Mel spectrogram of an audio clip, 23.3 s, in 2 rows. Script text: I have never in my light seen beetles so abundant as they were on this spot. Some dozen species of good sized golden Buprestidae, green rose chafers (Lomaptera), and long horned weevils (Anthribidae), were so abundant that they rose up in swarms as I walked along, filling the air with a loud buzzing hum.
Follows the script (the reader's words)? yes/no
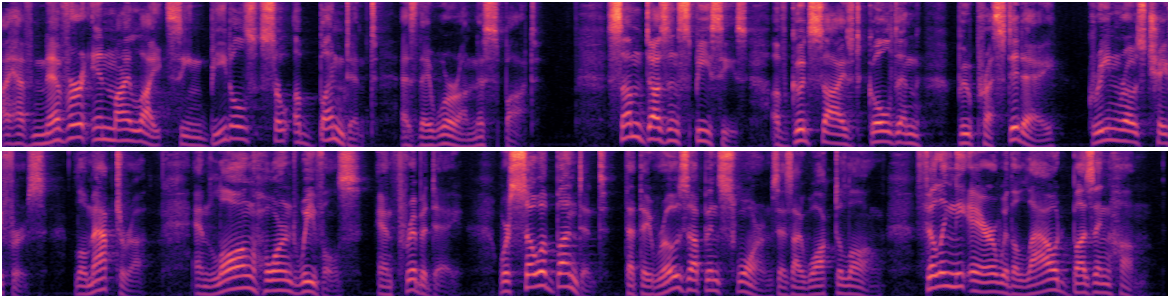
yes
